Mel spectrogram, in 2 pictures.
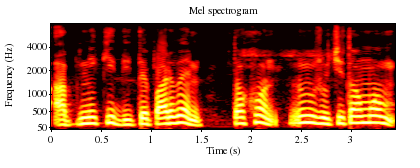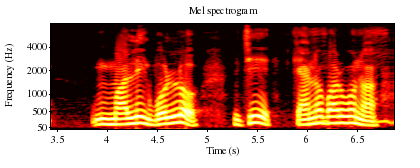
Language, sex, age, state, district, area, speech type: Bengali, male, 18-30, West Bengal, Paschim Medinipur, rural, spontaneous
